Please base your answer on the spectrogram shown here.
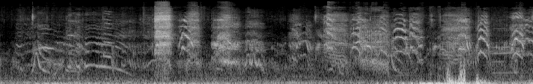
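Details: Rose-ringed parakeets in a group while eating, giving harsh overlapping squawks and screeches with rapid rising and falling tones, many birds calling at once, plus bursts of broadband rustling noise.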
